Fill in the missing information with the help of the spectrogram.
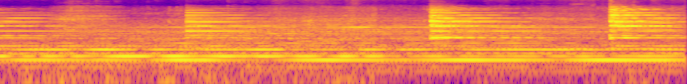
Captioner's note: bells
